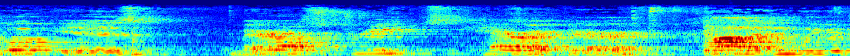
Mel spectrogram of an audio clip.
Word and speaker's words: Karen: The premise of the book is Meryl Streep's character, Cotton, we would say Karen, but it's Dutch, so it's pronounced Cotton.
